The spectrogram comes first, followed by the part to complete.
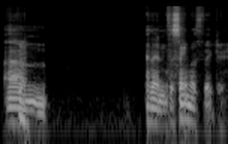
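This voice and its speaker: A man with a very low voice and a husky grain speaks in casual, slangy chat. He is effusive and loose in his phrasing. The sound is dry, with little room in it. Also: measured pace, no echo. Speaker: tabletop roleplay player. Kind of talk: casual post-game chat.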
